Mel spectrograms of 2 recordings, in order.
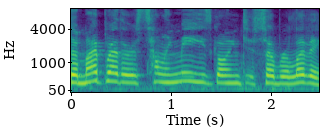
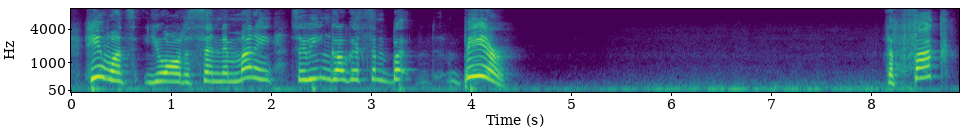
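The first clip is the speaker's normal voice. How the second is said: angry outburst; 5 semitones higher than usual. Real, not acted. Ranting to viewers about her brother's drinking, exploding in disbelief. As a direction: blurt it out, furious and incredulous.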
